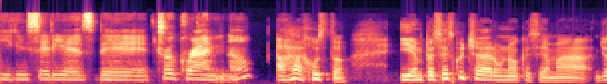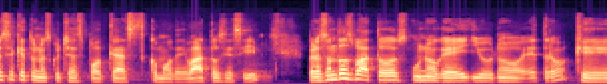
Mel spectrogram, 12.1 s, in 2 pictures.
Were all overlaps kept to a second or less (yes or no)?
yes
